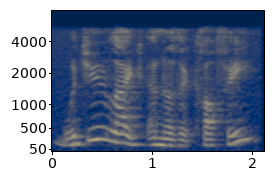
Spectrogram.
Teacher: where the intonation goes up and down up and down up down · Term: rise and fall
